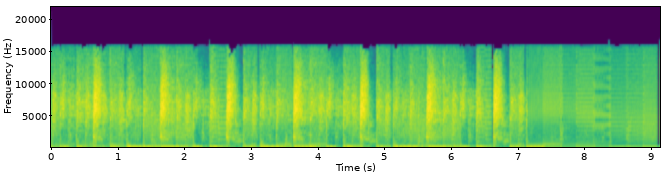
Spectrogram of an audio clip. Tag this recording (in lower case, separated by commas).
music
